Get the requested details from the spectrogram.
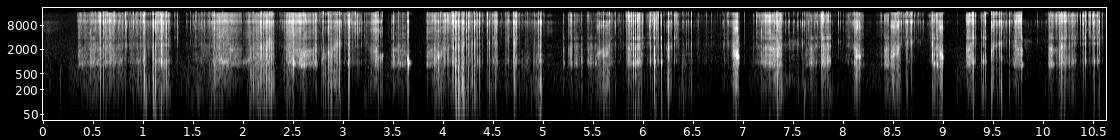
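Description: Two wooden toothpicks fitted with contact mics are scratched across the fibers of a white nonwoven fabric sheet. Many short, dry, crunchy scratching bursts, some tearing or scraping, come in quick bursts with brief silences between them. The sound is bright with almost no low end.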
